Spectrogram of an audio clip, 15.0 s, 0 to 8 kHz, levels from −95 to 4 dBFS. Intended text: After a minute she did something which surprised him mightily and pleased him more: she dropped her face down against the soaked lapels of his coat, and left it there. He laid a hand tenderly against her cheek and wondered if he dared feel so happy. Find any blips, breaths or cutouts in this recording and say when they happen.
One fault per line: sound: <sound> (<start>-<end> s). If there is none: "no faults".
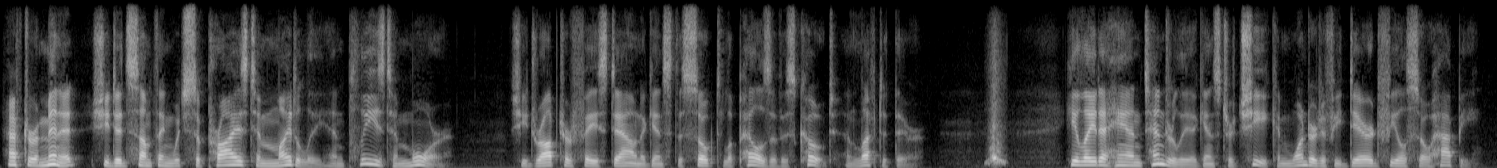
sound: whoosh (9.8-10.1 s)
